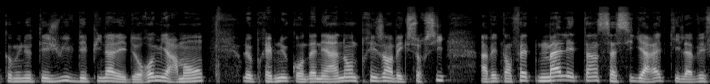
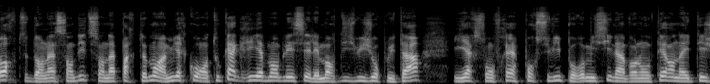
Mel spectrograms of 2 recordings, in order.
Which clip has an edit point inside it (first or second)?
first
